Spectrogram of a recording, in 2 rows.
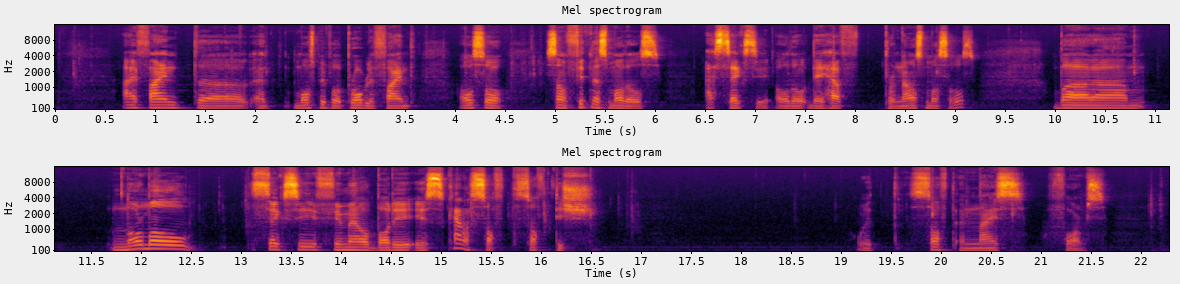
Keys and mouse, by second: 3.9 g, 4.4 ], 4.6 ], 6.4-13.4 alt+shift+drag, 10.3 1, 13.4-19.1 alt+right drag, 16.1 g, 19.1-22.2 alt+shift+drag, 20.2 1, 21.9 g.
